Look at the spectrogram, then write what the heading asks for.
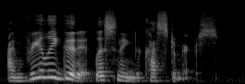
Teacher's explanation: Notice how her intonation falls at the end of the statement. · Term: falling intonation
